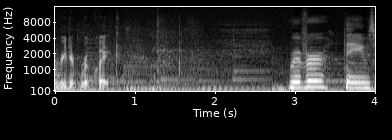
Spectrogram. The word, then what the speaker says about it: Thames: just wait to read it real quick River Thames pronunciation as Tim's to rhyme with shims unless you mean the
